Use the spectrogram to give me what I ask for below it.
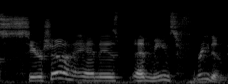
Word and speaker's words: Saoirse: or perhaps something more her name is pronounce Saoirse and is that means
